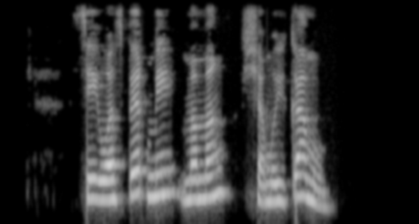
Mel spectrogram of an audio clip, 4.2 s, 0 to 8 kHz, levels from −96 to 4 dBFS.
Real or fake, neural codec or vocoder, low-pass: real; none; 7.2 kHz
